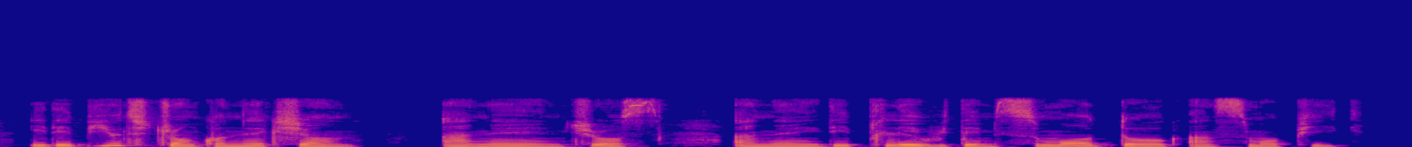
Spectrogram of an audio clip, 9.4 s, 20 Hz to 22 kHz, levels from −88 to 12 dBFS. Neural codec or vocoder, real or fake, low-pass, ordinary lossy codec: none; real; 7.2 kHz; none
